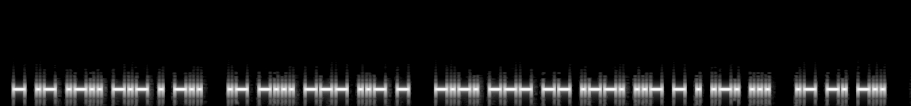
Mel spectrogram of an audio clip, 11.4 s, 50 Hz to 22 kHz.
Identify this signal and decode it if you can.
Morse code, heard as a keyed tone, about 25 wpm, 600 Hz. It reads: TALKED ABOUT COMPUTERS AND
